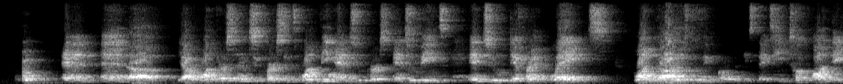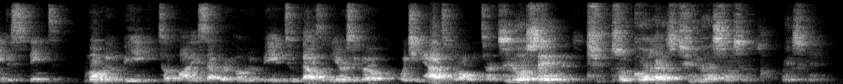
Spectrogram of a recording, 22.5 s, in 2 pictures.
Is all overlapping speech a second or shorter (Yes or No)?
Yes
